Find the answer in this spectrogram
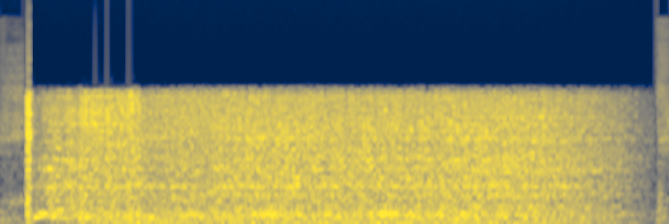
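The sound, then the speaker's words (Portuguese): A heavy diesel truck engine rumbles steadily, a dense, loud low growl that holds constant for several seconds after a sharp start, with no one speaking. “Já ouviram o ronco do pesadão diesel?”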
